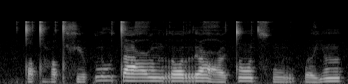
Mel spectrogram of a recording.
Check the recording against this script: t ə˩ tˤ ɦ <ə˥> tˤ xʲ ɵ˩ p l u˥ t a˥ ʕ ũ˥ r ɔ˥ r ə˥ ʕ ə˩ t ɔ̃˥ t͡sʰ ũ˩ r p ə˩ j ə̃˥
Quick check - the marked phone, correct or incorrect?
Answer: incorrect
